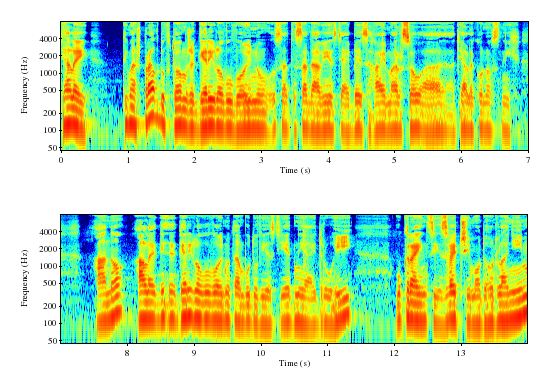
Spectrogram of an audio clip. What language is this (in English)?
Slovak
